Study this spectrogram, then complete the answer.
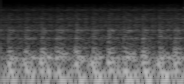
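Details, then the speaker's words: Mitsubishi Lancer cranking with engine light on: starter churns at a steady rhythm but never catches; crank-no-start caused by faulty camshaft position sensor, to be replaced. "देखिए, ये स्टार्ट नहीं होगा, ये क्योंकि इसका सेंसर ख़राब है।"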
